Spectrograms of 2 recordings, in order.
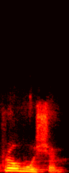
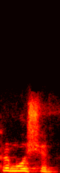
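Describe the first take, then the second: First: Promotion as PRO-mo-shun; full o in first syllable of promotion; wrong pronunciation. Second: Promotion as pruh-MO-shun; promotion, stress on MO; correct pronunciation. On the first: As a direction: show the mistaken promotion. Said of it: "it is not promotion". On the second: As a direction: model promotion with a reduced first vowel. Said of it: "it is". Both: Shown as a demonstration.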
